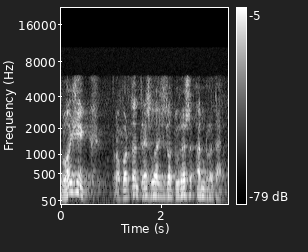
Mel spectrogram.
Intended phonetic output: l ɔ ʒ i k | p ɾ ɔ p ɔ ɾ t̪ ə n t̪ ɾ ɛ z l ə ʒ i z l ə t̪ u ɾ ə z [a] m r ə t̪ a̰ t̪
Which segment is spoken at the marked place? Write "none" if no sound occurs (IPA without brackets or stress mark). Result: ə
